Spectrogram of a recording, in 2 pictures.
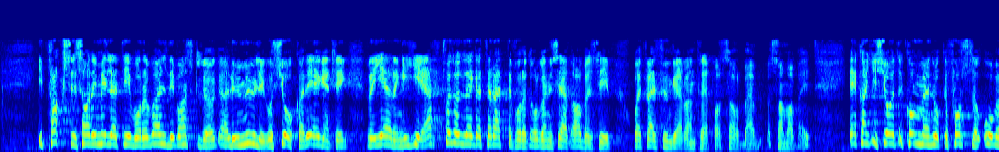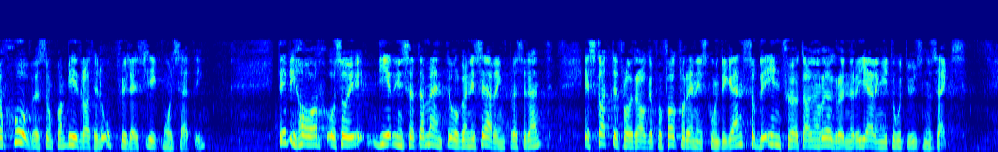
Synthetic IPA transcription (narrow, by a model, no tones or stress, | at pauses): ɪpʰɾɑksɪshɑɖɛɪmɪd̪ləʈiːʋoːɾəʋɛld̪ɪʋɑnsklɪøːɡɛlːəʉmʉːlɪɡɔʃoːkʰɑːd̪ɛeːɡənt̪ʰlɪɡɾɛjeːɾɪŋəjeːɾfɔɾɔlɛɡːɑt̪ʰɪlɾɛt̪ːəfɔɾɛt̪ɔɾɡɑnɪseːɾt̪ɑɾbæɪsliːʋ | ɔɛt̪ʋɛlfʉŋɡeːɾɑnət̪ʰɾeːpʰɑ̰ʈsɑsɑmːɑɾbæ̰ɪd̪̥ | ɛɡkʰɑnɪçəsøːɑt̪̚d̪ɛkʰɔmːənɔkəfɔɾslɑːɡoːʋəɾhoːʋəsɔmkɑnbiːd̪ɾɑːt̪ʰɪlɔʊpfʏlːəæɪsliːkmoːlsɛt̪ɪŋ | d̪̥ɛʋɪɦɑɾɔsɔjjiːɾɪŋsɛt̪ɑmɛnt̪əɔɾɡɑnɪseːɾɪŋpʰɾɛsɪd̪ɛnt̪ | æskɑt̪ːəfɾoːd̪ɾɑːɡəfɔɾfɑlɡfɔɾeːnɪŋskʊnt̪ɪŋɡɛnssɔmblɛɪnføːɾʈ̪ɑʋdɛnɾøːɡɾœnːəɾɛjeːɾɪŋit̪uːt̪ʰʉːsn̩ɔsɛ̰ks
